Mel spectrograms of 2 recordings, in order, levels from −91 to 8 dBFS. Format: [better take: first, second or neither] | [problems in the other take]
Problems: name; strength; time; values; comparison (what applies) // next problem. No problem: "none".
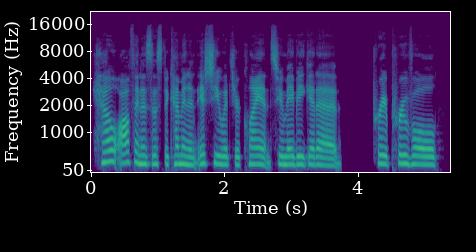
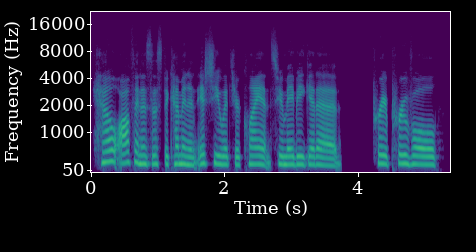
first | muffled; slightly; fading above 3.5 kHz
